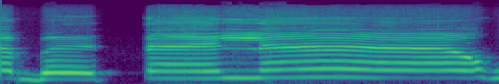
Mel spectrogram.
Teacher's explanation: مبتلاہ با پہ قلقلہ ہو رہا ہے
